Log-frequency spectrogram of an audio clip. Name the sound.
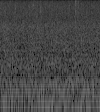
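rain falling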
